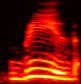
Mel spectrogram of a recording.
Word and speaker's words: breathe: spring expensive inexpensive cheap breathe breathe أطلع لساني save advise advise ده الفيرب الفيرب يعني إيه؟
